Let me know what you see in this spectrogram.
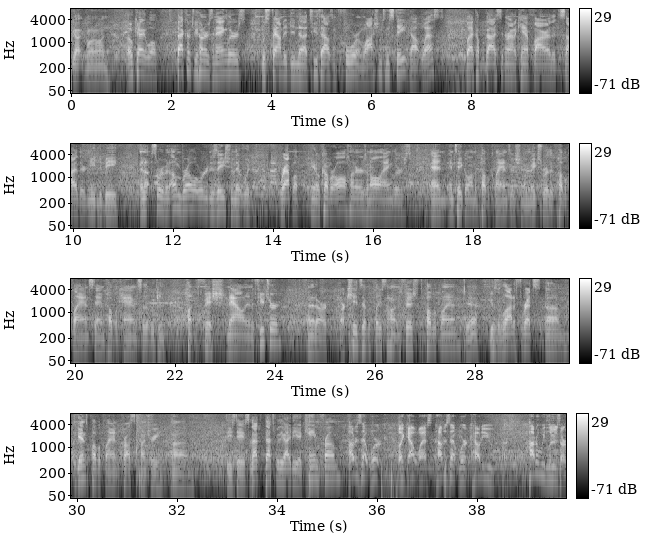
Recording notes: We are live from the Great American Outdoor Show 2018 in Harrisburg, Pa.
